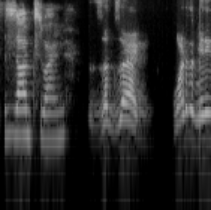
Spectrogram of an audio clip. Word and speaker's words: Zugzwang: Who can pronounce this? Zugzwang. So it's Zugzwang.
